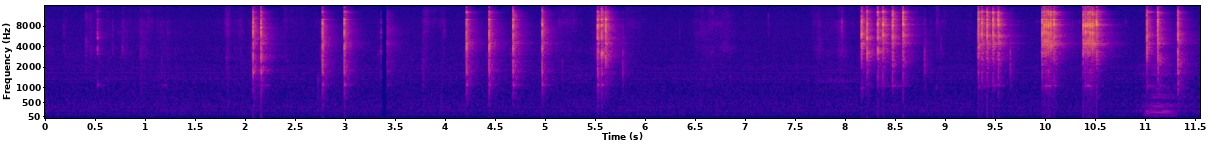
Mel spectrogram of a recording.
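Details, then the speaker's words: 2010 Yamaha YZ450 kick starter turned by hand, skipping instead of catching; dry metallic ratchet clicks in short irregular bursts. Mechanic suspects the return spring has lost its tension. "I don't I think I'm going to tear it apart I don't think that spring has got any to it anymore"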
